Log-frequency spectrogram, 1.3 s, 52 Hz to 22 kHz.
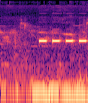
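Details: Hitachi 15 kg washing machine showing an F1 error: a quick run of high beeps, about five a second, over a low hum. The error alarm was traced to a rat-chewed wire.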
